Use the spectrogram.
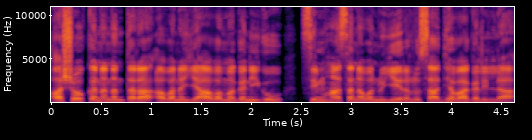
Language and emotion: Kannada, neutral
